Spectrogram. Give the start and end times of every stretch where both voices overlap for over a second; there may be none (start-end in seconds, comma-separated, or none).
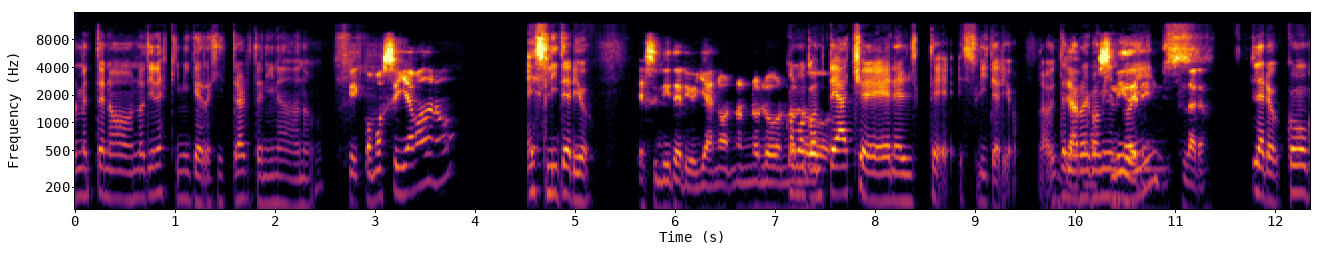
9.7-11.2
